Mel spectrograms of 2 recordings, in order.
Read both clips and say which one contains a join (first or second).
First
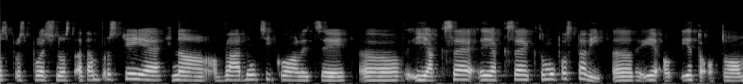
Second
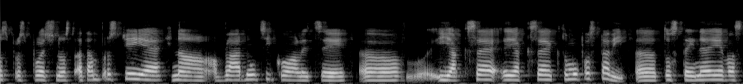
first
